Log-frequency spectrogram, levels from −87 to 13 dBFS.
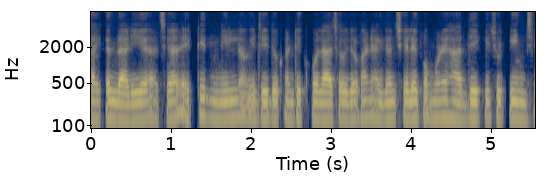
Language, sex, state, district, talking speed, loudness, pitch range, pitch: Bengali, male, Odisha, Malkangiri, 215 wpm, -17 LUFS, 120-125 Hz, 125 Hz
